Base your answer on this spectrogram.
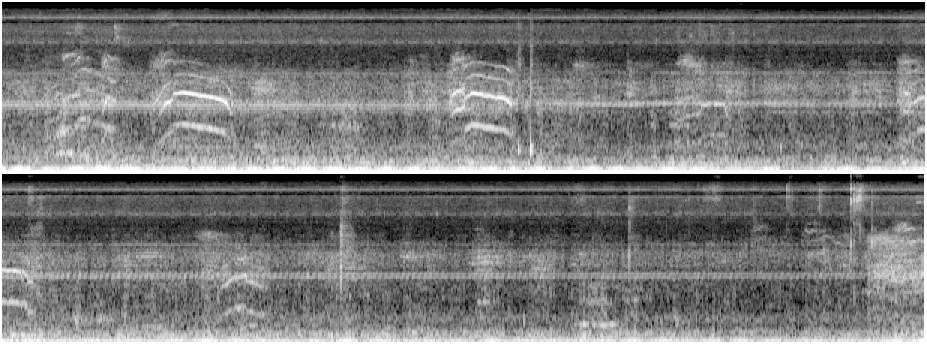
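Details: Kitten calling loudly for its mother, who came back for it: clear, bent meows repeated every two to three seconds, strongest early and fading later, over a constant low droning hum.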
